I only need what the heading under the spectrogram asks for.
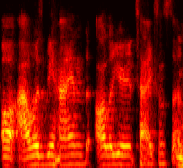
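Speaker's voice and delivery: ordinary delivery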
